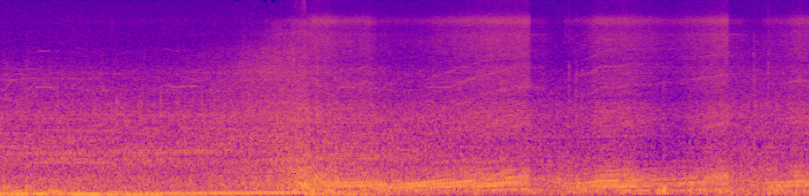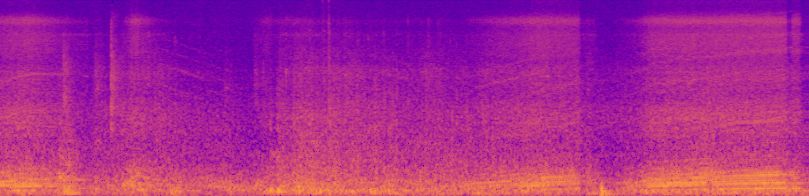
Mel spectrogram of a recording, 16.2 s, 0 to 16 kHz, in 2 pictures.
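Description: A racing car engine in the K74 Rivals video game revs hard and steadily throughout, rising and dropping in pitch through repeated gear changes, loud and continuous.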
